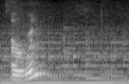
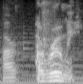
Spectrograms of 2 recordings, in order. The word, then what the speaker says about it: Harumi: Erwin? No, Harumi? Harumi, yeah.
